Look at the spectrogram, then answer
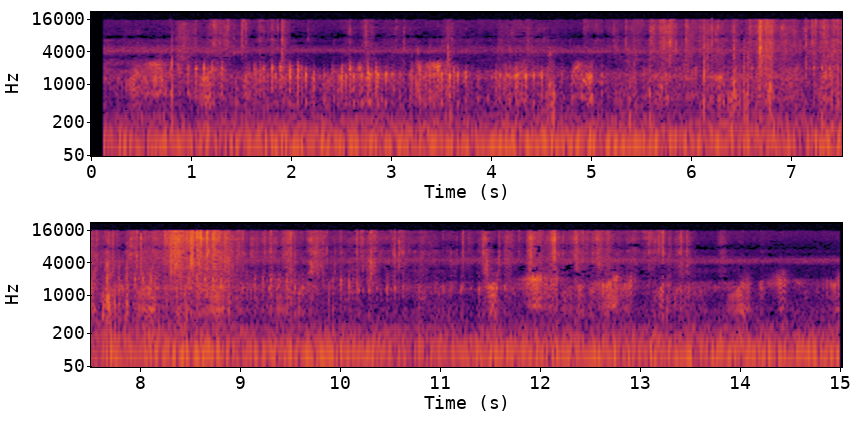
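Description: Cuban tree frogs give raspy, grating calls in quick bursts over a steady low rumble.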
